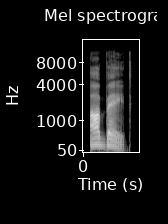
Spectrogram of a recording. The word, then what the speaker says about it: abate: Pronounce abate with the stress on the second syllable, abate.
